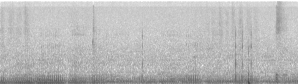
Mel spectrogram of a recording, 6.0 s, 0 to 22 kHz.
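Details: Indoor purring of the household cat Kiku-chan, taken with a new Shure MV88 microphone plugged into an iPhone: a deep, continuous rumbling purr, louder at first then easing, with scattered small taps and a brief rustle near the end.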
